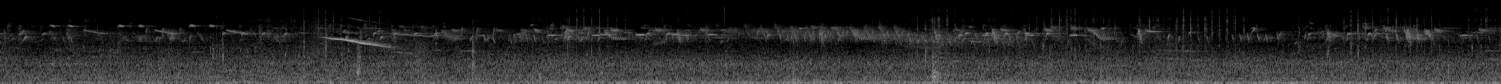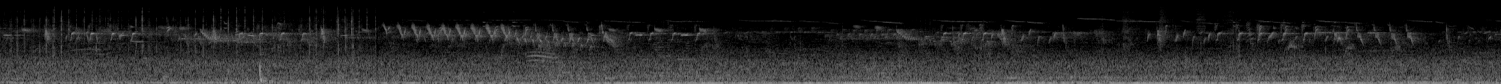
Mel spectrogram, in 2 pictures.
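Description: Several small songbirds chirping and calling over a steady low rumble, with one loud falling whistle a few seconds in and a fast trill about two-thirds of the way through.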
